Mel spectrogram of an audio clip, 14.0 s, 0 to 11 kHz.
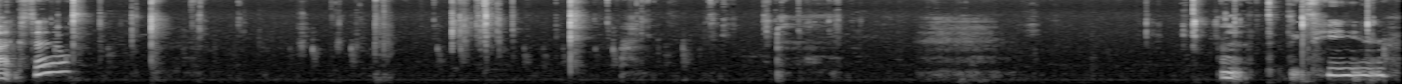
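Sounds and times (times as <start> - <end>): plastic bricks clicking: 0.7 - 8.5.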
